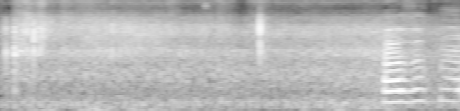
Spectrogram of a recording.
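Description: A vehicle horn sounds with a sudden, steady-pitched honk just before the end, over a low hiss. Earlier there is faint paper handling from a textbook being moved, with a single click.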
